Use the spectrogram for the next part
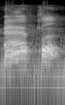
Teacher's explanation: Dalam posisi mati maka terdengar suaranya memantul, baqa. Perhatikan contoh berikut.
